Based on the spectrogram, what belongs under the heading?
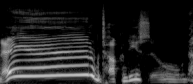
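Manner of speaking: high, slow radio announcer sign-off. Pretend. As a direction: croon the sign-off like a DJ. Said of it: "Get my radio voice on".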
